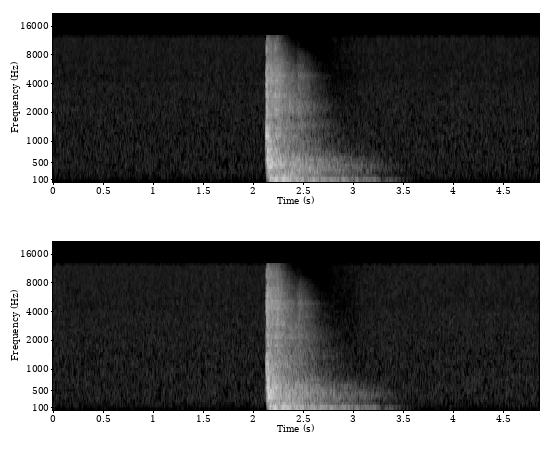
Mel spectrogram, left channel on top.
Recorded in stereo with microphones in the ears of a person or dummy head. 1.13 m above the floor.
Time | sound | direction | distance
2.1 | a gunshot | 30° left (ahead or behind) | 1.2 m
